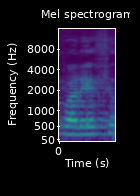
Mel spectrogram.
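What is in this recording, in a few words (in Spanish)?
"parece", Spanish, Andalusia, Sevilla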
